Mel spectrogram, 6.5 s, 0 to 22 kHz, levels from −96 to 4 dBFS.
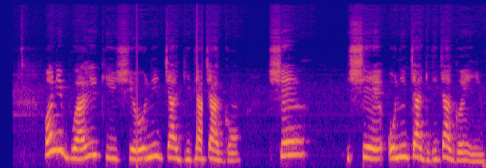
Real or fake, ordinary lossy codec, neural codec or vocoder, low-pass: fake; none; vocoder, 48 kHz, 128 mel bands, Vocos; 19.8 kHz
